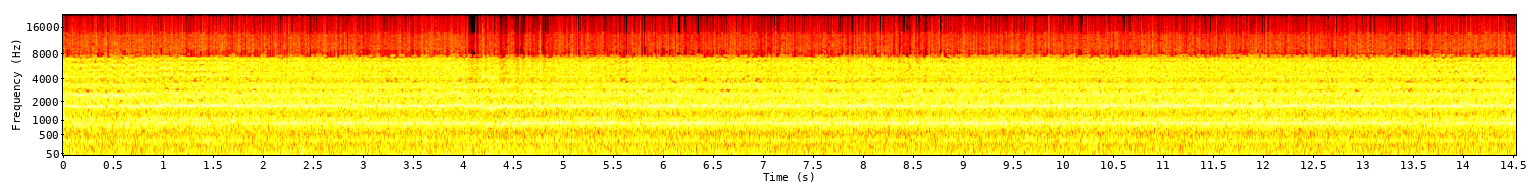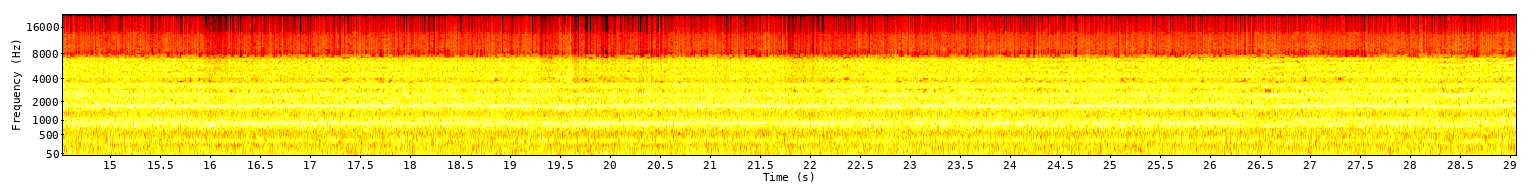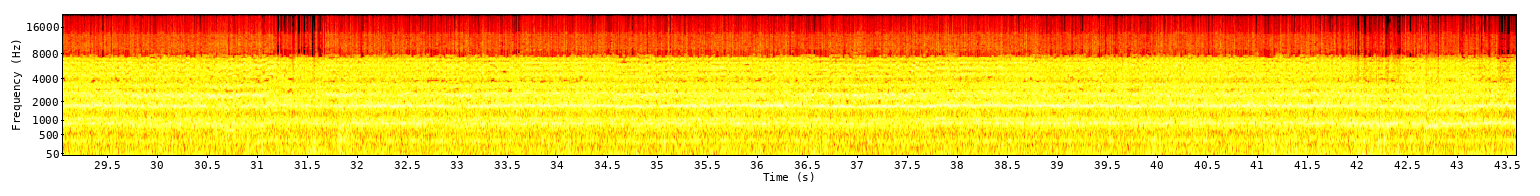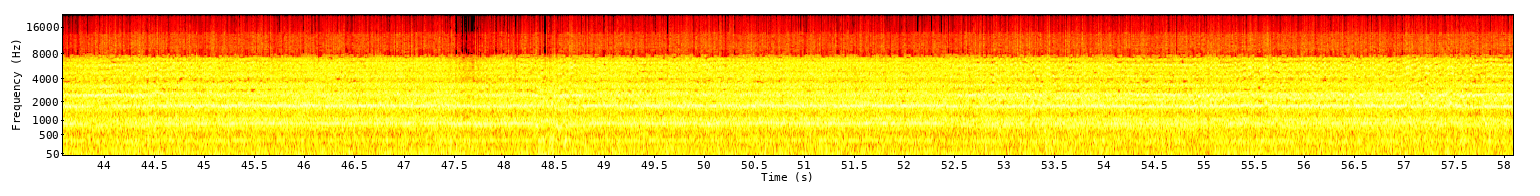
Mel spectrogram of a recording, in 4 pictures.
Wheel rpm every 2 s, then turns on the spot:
230, 230, 230, 230, 230, 240, 230, 230, 230, 230, 230, 230, 230, 230, 230, 220, 230, 230, 220, 230, 230, 220, 230, 230, 230, 230, 220, 210, 210.
none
